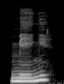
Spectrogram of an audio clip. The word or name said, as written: mænge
